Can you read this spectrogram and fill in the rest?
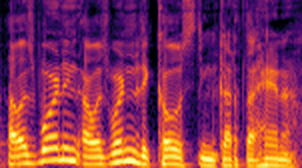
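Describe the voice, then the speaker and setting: A man from Colombia with a Colombian Spanish accent, a podcast guest who talks in a relaxed way, hesitant, with many fillers. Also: medium pitch, racing, a little hiss or hum. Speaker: guest, general manager. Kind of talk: casual interview.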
